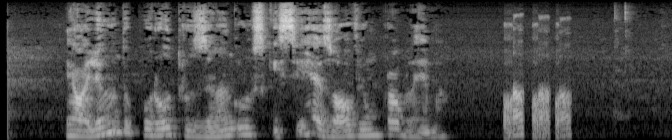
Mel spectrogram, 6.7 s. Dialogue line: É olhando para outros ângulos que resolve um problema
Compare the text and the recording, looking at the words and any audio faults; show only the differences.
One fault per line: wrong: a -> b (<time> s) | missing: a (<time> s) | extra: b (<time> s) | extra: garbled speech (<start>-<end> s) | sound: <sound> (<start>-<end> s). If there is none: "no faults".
wrong: para -> por (1.3 s)
extra: se (2.8 s)
sound: laugh (5.0-5.7 s)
